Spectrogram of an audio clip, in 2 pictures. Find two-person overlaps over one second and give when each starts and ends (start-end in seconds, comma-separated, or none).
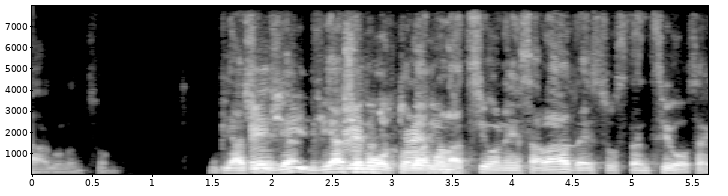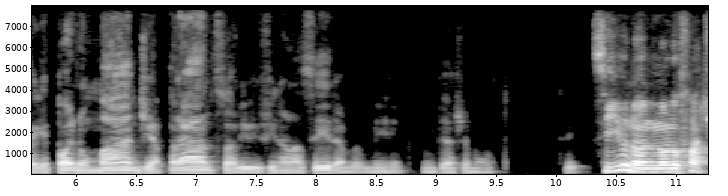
1.8-3.6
